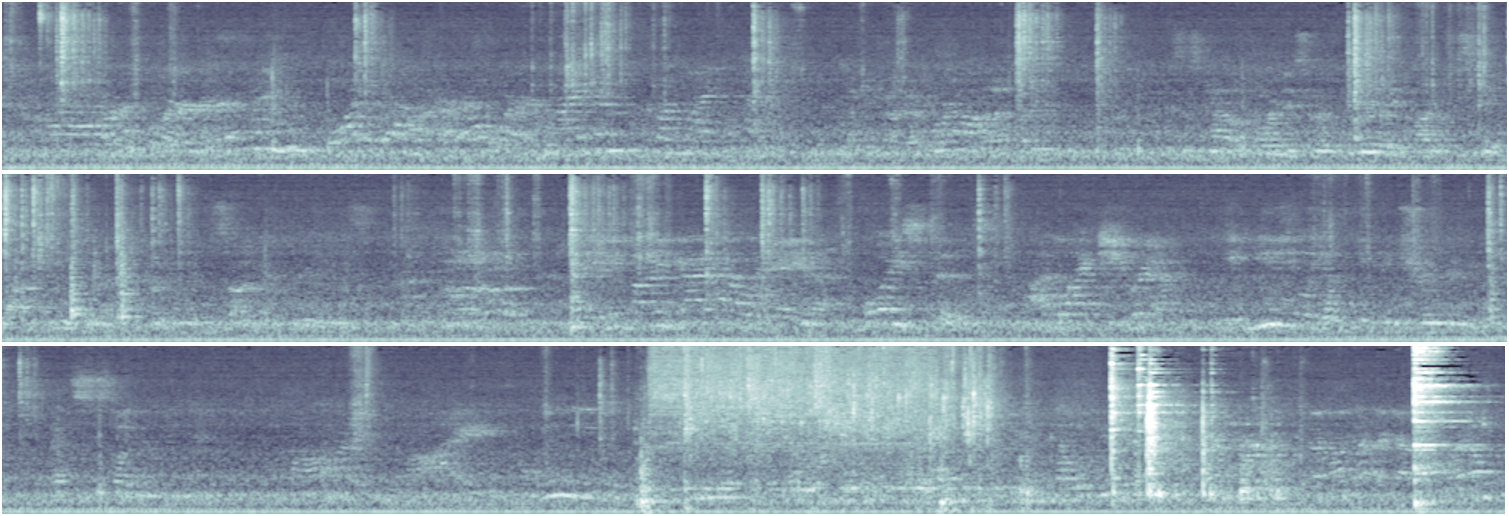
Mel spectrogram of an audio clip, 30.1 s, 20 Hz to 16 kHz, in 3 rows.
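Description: Small, faint clicks and scrapes of a knife working fresh peppers over a stainless-steel sink as the seeds and stems are picked out. About 24 seconds in, a kitchen tap runs for about two seconds, followed by two sharp knocks near the end.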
